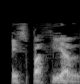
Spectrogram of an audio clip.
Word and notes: espacial: espagnol

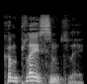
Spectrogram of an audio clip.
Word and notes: complacently: anglais

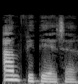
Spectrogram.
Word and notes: amphitheatre: anglais

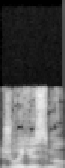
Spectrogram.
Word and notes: joyeusement: francais

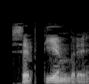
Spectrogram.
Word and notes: septiembre: espagnol

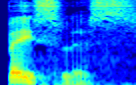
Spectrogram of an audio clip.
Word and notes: baseless: anglais

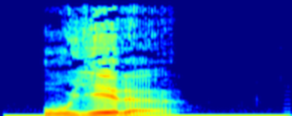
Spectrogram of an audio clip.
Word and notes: hullero: espagnol

